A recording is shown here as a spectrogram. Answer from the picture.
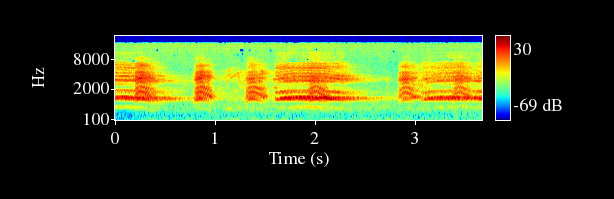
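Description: Several crows caw in a series of harsh, raspy calls, five or six loud bursts with short gaps, some calls drawn out longer than others, with no talking.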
